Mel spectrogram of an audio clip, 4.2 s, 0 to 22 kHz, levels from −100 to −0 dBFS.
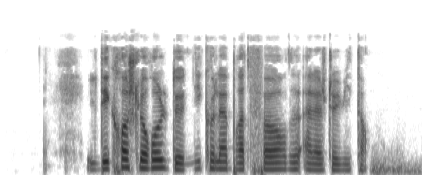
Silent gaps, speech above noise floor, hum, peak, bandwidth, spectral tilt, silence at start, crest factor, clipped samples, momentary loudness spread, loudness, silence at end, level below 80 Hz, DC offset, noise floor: none; 35 dB; none; -4 dBFS; 9.8 kHz; -5 dB/octave; 0.6 s; 22 dB; under 0.1%; 19 LU; -24 LUFS; 0.2 s; -54 dBFS; under 0.1%; -60 dBFS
